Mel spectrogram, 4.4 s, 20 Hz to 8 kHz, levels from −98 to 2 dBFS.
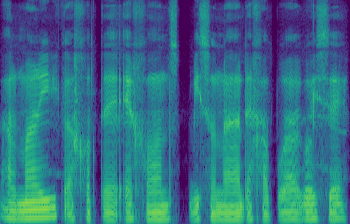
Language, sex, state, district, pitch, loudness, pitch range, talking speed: Assamese, male, Assam, Sonitpur, 95 Hz, -20 LUFS, 90-100 Hz, 95 wpm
